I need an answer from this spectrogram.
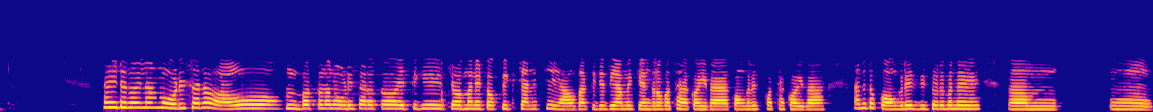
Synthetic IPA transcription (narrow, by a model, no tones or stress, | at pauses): ãeʈaɾɔɦilamẽoɽisaɾɔaw̃ | bɔɾt̪ɔmanɔoɽisaɾɔt̪ɔet̪ikit͡ʃɔmaneʈɔpikt͡ʃalit͡ʃʰiaw̃bakid͡ʒɔd̪iamekend̪ɾɔkɔt̪ʰakɔɦibakɔŋɡɾeskɔt̪ʰakɔɦiba | amit̪ɔkɔŋɡɾes̬bisɔjɾemane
